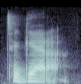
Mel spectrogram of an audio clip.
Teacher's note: And another flap T at the end of get in together, together. And two is reduced to T with a schwa, together.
